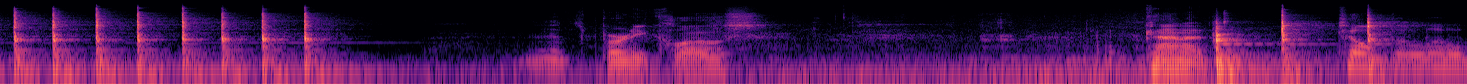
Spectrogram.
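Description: A hammer strikes metal in quick, ringing blows.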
